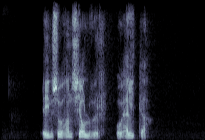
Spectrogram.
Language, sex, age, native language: Icelandic, male, 20-29, Icelandic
